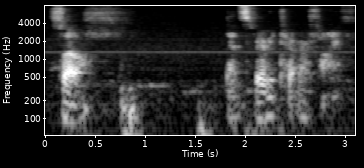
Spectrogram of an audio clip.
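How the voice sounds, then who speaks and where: A man narrating game lore in ASMR style, soft and breathy, often slipping toward a whisper, musing aloud in casual asides. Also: slow, slight background noise, rough recording. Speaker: gaming video narrator.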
